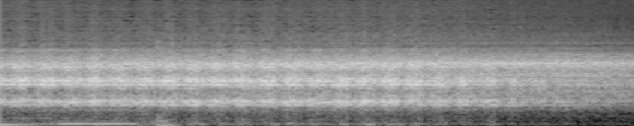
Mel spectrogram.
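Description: Closing bars of a song: a held keyboard chord fading out, with a low bass note dying away about a second in.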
